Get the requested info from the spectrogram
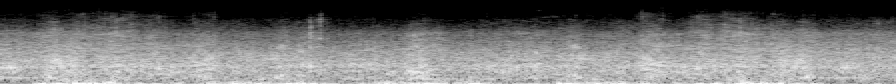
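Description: Faint, steady outdoor background noise on a rooftop, with wind on the microphone and no distinct events.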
